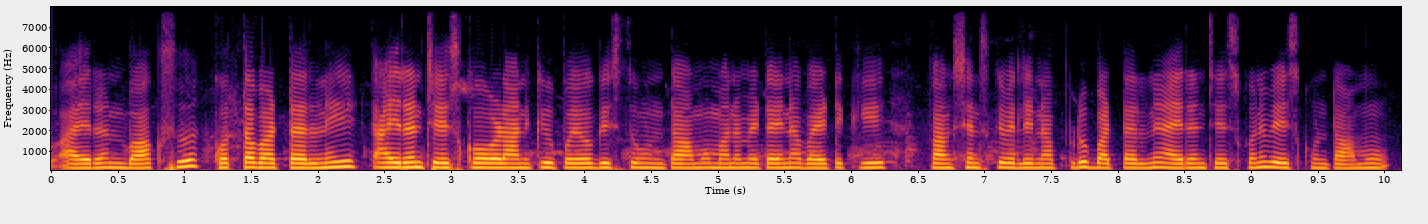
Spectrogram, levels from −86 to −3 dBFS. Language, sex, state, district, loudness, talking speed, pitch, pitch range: Telugu, female, Telangana, Karimnagar, -16 LUFS, 105 wpm, 215 Hz, 210-225 Hz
